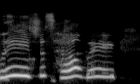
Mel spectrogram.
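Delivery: put-on desperate, terrified sobbing, very high. Retelling begging him for help after he slammed the door: retelling a terrified, crying plea. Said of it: "like terrified, crying".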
